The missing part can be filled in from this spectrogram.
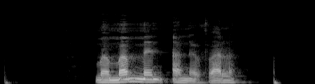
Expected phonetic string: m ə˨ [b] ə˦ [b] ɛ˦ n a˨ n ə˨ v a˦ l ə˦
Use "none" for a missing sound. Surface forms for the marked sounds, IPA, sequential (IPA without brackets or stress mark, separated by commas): m, m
